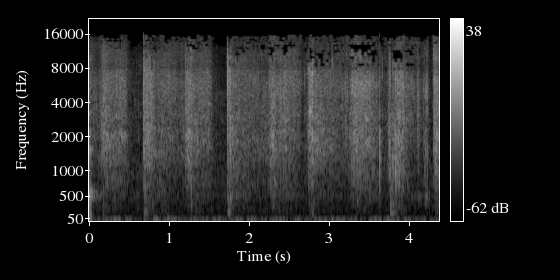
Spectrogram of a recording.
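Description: Garden hoe scraping and chopping back and forth through freshly wetted Quikrete 5000 concrete mix in a wheelbarrow, in a string of irregular strokes about two a second. The mix has been brought to a workable, fairly stiff consistency.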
